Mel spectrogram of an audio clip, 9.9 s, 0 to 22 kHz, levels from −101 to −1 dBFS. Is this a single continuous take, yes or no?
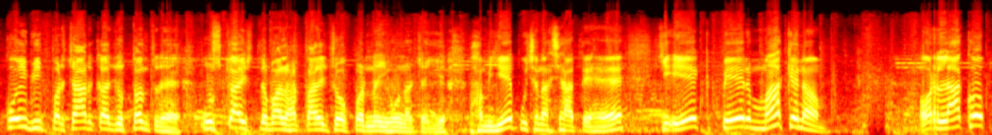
no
